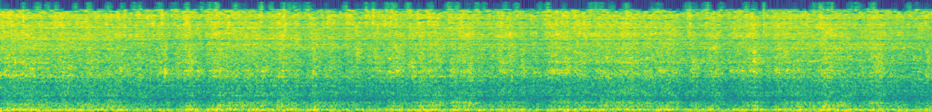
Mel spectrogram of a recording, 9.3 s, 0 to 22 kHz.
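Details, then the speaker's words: Mustang GT with newly installed Vortech V2 supercharger, Comp Stage 4 cams, Kooks longtube headers, X-pipe, Spintech exhaust, not yet tuned: deep, loping idle with uneven choppy beat; rough idle, running untuned. "here's a little clip of a car running untuned so it's rough but take a listen let me know what you think"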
